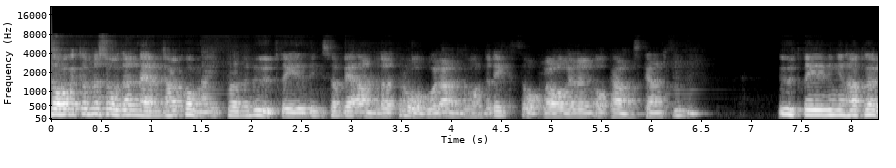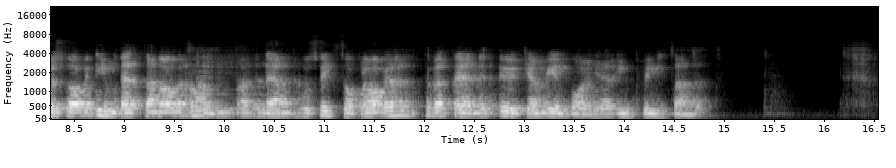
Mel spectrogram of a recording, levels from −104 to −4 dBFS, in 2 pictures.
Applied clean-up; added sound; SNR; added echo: neural mask model DeepFilterNet 3.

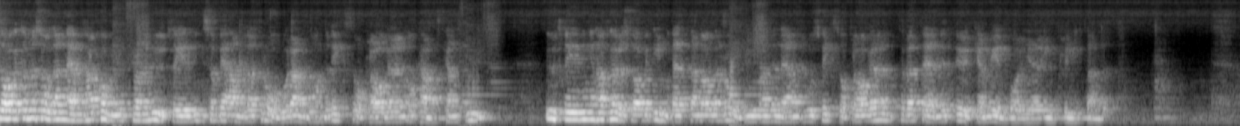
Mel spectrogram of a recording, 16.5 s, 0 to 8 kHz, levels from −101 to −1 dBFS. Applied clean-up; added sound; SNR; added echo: neural separator model SepFormer DNS4.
